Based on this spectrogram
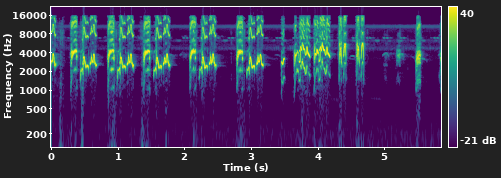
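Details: Sooty-headed bulbul in the 'nggaruda' song style, a recording used to train cage birds: loud bursts of bright, warbling whistled phrases with quick up-down wiggles, given in clusters separated by short pauses.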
